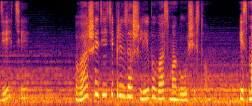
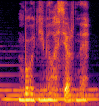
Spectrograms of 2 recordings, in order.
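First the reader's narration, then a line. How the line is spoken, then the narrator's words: Breathed out. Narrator (Russian): выдохнул Фенрис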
